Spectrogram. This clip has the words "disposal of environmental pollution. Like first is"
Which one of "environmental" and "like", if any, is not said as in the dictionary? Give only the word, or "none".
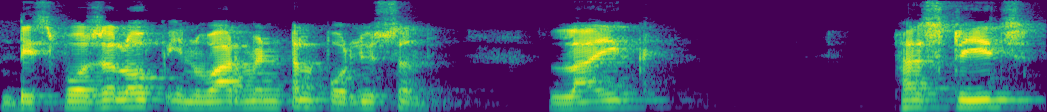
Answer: none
